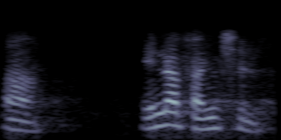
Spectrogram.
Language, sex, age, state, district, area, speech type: Tamil, male, 30-45, Tamil Nadu, Tiruvarur, rural, conversation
